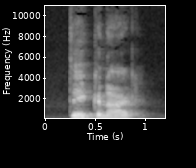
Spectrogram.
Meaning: drawer (artist who makes drawings), illustrator
- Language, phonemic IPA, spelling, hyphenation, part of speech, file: Dutch, /ˈteː.kəˌnaːr/, tekenaar, te‧ke‧naar, noun, Nl-tekenaar.ogg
